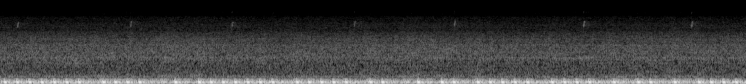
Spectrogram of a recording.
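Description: Deep idle with an uneven, loping throb, about two or three beats per second that don't land evenly; a cylinder is misfiring.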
